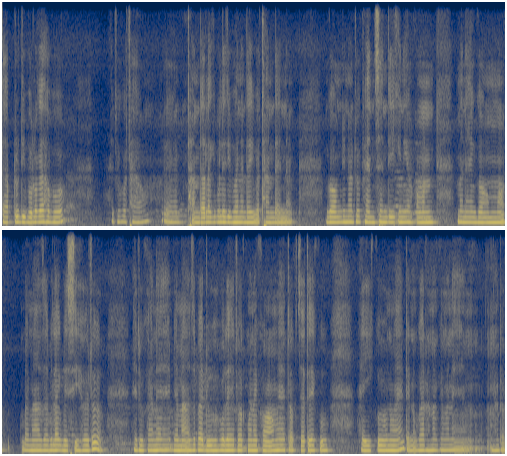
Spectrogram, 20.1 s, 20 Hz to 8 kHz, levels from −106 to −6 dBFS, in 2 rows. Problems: none marked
